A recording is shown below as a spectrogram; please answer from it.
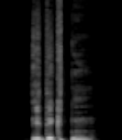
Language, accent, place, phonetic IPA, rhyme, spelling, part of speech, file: German, Germany, Berlin, [eˈdɪktn̩], -ɪktn̩, Edikten, noun, De-Edikten.ogg
- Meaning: dative plural of Edikt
